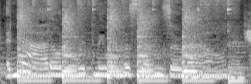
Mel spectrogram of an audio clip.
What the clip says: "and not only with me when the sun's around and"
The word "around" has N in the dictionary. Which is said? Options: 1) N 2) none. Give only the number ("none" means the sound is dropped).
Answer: 2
